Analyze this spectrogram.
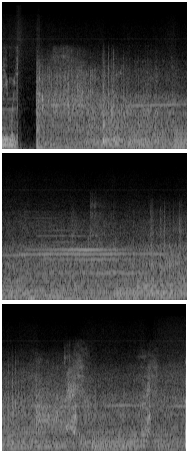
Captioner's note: sneeze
